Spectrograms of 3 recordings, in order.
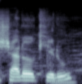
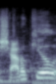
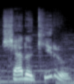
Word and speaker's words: Shadow Kiru: Not many people know that that's exactly how you pronounce the skill name, because I keep hearing people say Ogi Shadow Kill, and I don't know, people just try to westernize everything. It's Shadow Kiru, you know.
